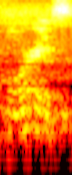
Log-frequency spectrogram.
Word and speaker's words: FXRRVST: and also a band called Forest in Toronto. They spell it FXRRVST.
